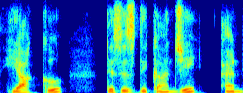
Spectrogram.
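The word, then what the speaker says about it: 百: Hi plus ya becomes hya. This is again a blended sound, and this is ku. So 100 is hyaku.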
